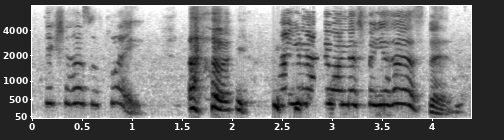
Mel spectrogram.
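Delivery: high mock nagging with a laugh; nagging mother. Mom scolding daughter over husband's plate, high mock nagging. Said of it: "she'd be like".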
